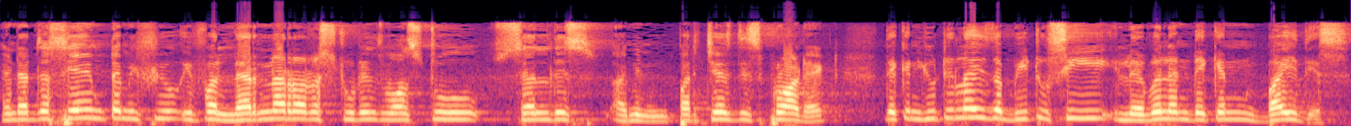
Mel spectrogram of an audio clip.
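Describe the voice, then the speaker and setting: Moderately paced speech in an Indian accent with hardly any pauses, over noticeable background noise. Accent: Indian English, Telugu. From India, Andhra Pradesh. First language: Telugu. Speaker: government education official. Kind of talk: panel talk. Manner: halting, with repeated fillers.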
